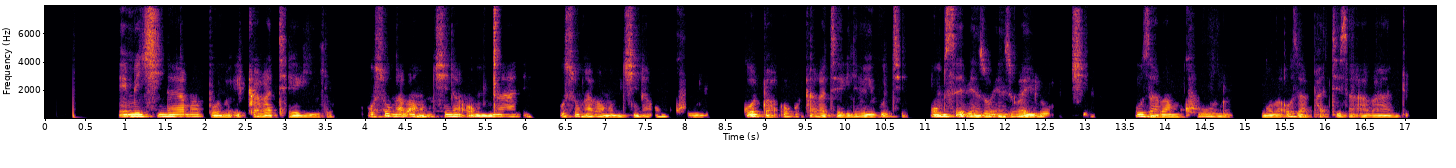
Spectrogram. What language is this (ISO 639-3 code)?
nde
